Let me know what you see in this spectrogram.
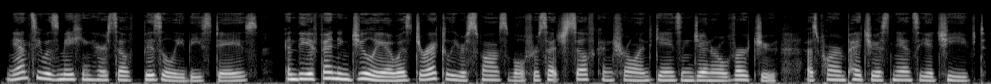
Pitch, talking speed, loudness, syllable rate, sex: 205 Hz, 170 wpm, -18 LUFS, 5.6 syllables/s, female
